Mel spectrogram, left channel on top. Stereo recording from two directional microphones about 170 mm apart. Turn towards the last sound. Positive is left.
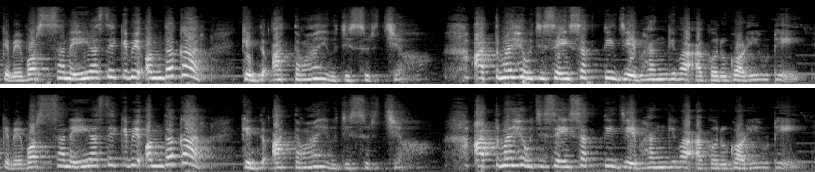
turn(degrees=50)  # may be behind; listen again after turning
